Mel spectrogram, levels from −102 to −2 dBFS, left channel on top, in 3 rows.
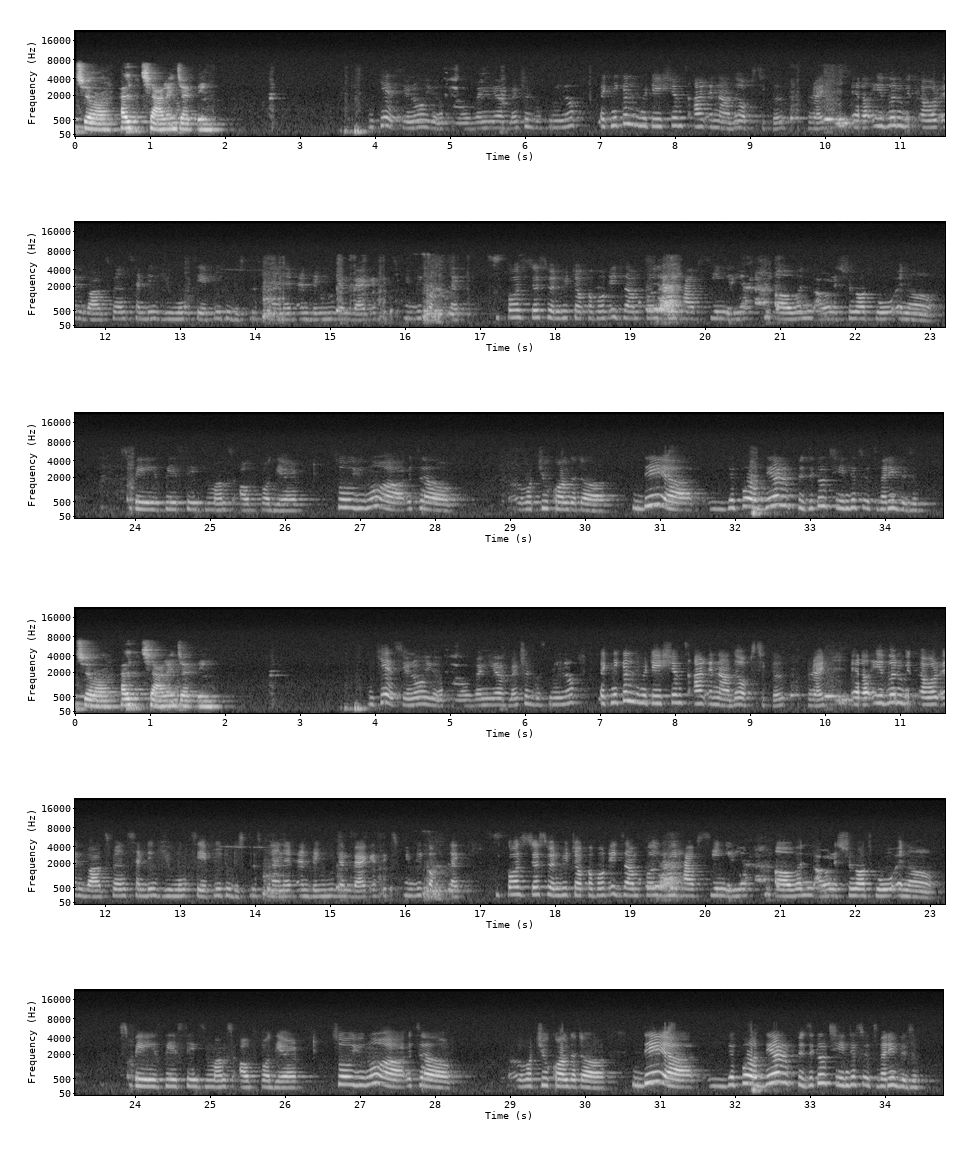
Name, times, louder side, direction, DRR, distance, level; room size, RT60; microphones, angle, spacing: voice 1, 0.0-1.9 10.0-10.3 14.1-14.3 16.2-16.5 19.3-19.7 20.7-20.9, left 5 dB, 55° left, 11 dB, 0.6 m, -24 dB
voice 2, 3.9-6.7 7.0-9.5 9.8-10.0 10.3-15.6 16.0-16.7 17.4-20.6 20.9-23.0 24.0-26.2 26.7-28.2 29.0-30.3 30.6-34.5, right 5 dB, 75° right, 13 dB, 0.6 m, -31 dB
11.5 x 11.0 x 3.3 m, 0.69 s
head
